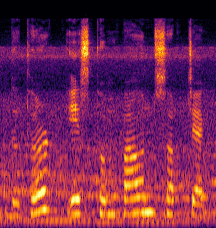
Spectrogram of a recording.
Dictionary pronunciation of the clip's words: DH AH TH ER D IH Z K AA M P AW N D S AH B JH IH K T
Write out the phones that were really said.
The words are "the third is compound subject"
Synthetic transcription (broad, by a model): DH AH T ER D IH S K AA M P AW N D S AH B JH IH K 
